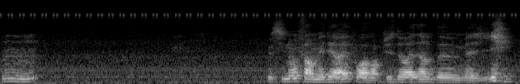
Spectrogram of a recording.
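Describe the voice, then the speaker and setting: A man's voice: medium pitch, steady tone, a little slow, warm tone, a little hiss or hum. A man chatting casually and bluntly, with swearing, as he advises someone playing a game. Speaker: co-commentator advising the player. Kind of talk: casual gaming chat. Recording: roomy, distant mic, game music behind. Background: game music.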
